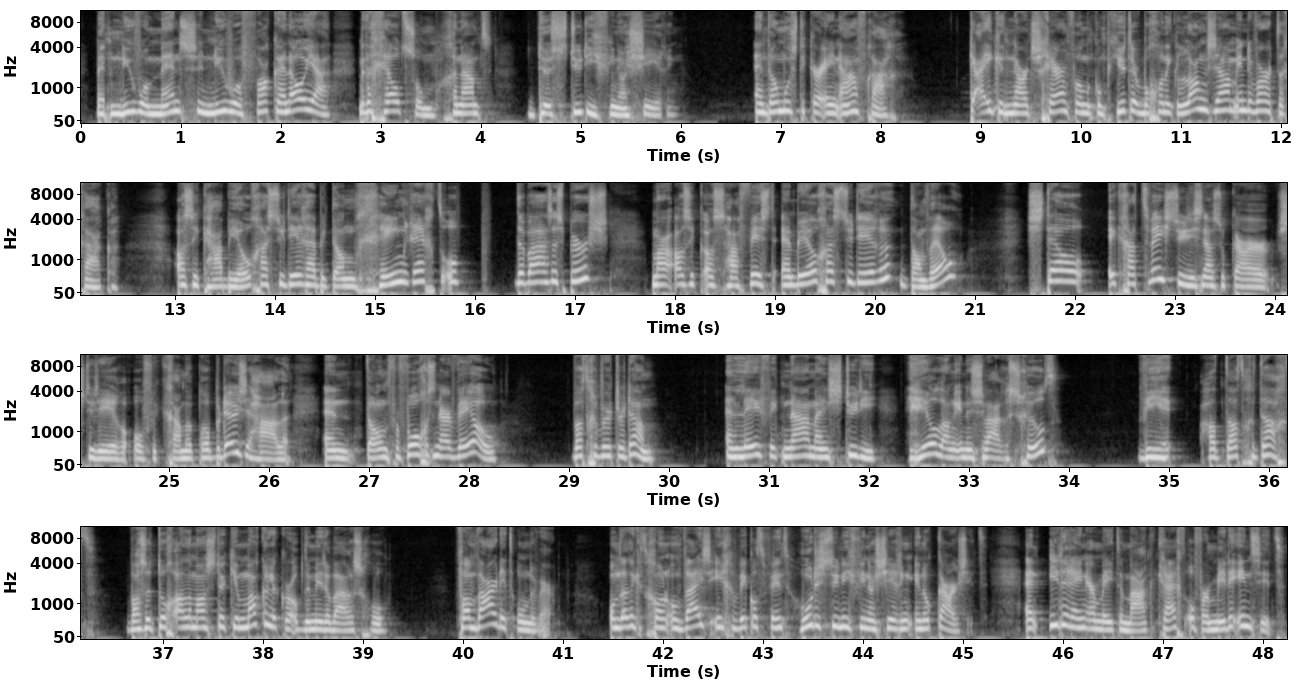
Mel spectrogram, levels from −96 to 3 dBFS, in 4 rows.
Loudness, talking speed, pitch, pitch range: -17 LUFS, 170 wpm, 215 Hz, 185-250 Hz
